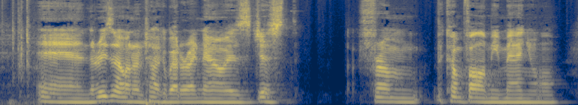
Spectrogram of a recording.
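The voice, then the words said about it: Sick voice going in and out. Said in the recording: “Excuse my voice. I have a little bit of a cold still just lingering. So my voice is going in and out.”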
